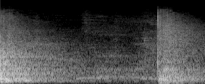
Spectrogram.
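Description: A heavy barbell crashes down onto the floor.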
